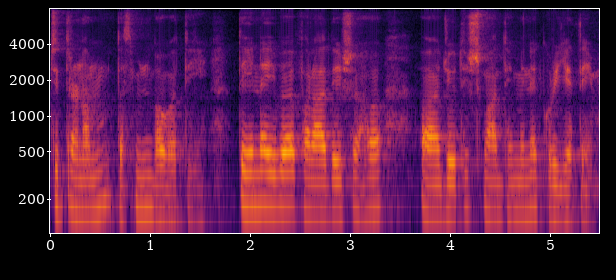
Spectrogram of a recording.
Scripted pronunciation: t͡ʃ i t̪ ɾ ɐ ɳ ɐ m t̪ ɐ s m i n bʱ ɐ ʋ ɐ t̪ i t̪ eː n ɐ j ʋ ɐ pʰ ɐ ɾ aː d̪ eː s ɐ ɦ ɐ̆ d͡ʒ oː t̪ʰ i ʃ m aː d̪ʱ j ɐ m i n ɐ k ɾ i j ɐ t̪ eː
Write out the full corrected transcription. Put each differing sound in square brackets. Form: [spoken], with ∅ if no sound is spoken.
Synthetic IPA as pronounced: t͡ʃ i t̪ ɾ ɐ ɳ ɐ m t̪ ɐ s m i n bʱ ɐ ʋ ɐ t̪ i t̪ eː n ɐ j ʋ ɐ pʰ ɐ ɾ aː d̪ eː [ʃ] ɐ ɦ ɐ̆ d͡ʒ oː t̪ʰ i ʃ m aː d̪ʱ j ɐ m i n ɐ k ɾ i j ɐ t̪ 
